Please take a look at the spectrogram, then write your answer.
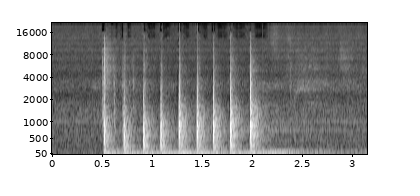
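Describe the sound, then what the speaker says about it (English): Knocking on a front door: a quick run of about eight sharp, evenly spaced raps, close and loud, then the sound dies away into quiet room tone. "Someone was knocking on the front door."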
